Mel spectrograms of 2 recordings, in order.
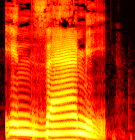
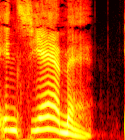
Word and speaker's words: insieme: So she says, sempre inzami. It's sempre insieme.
